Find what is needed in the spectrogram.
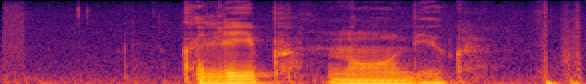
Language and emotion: Russian, neutral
